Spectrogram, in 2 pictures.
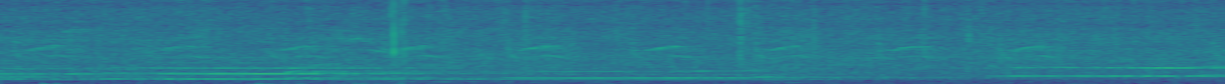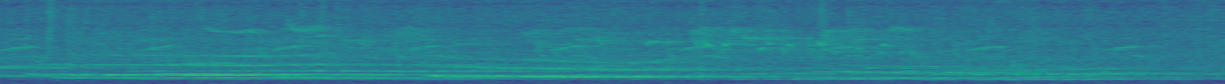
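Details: A loud chorus of indri lemurs in Mantadia-Andasibe National Park, calls audible for miles: many eerie wails rise and fall together, swelling in volume, with climbing glides layered over one another against light forest hiss.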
